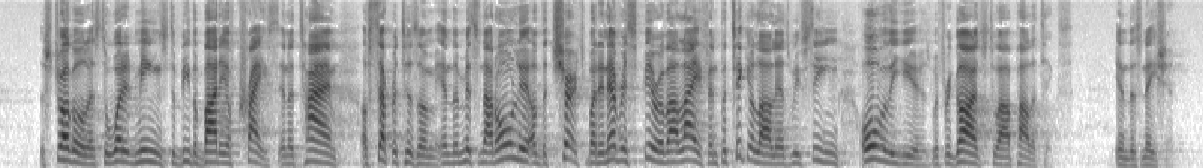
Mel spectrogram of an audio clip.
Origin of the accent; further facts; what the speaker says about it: South Carolina, United States; Growing up in South Carolina, my mother was a school teacher.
